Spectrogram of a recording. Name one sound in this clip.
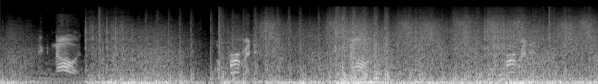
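Shells explode with deep booms.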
